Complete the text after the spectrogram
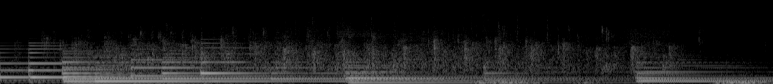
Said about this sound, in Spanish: Ah, no, dale un aplauso al rey.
